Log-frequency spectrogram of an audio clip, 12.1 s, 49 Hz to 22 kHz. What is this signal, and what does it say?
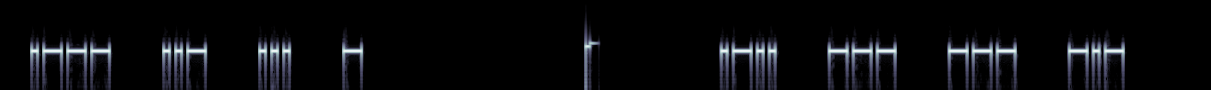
Morse code, heard as a keyed tone, about 20 wpm, spaced as for 11 wpm, 700 Hz. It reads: JUST LOOK
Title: 3x Character Spacing - Top 200 Words - 20wpm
